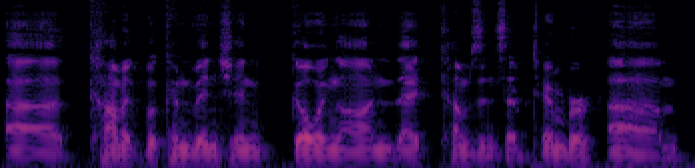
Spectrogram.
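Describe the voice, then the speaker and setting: A man's voice: deep voice, flat delivery, unhurried, a bit bright. A man in his forties speaking casually as an interview guest, chatty and informal, thinking aloud as he goes. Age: 40s. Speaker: interview guest, production company president.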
